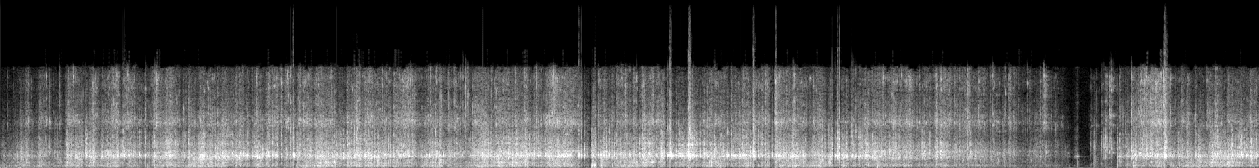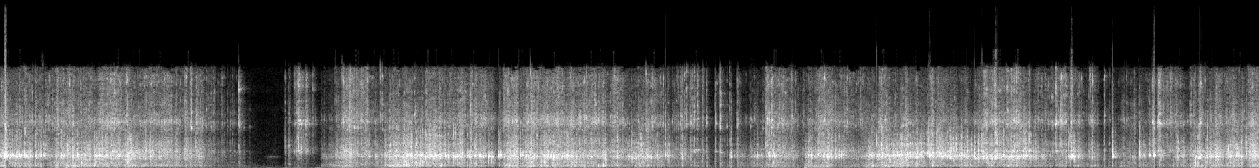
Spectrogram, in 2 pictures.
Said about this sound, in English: you may want to turn down the volume. It can be very loud when I shuffle these.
